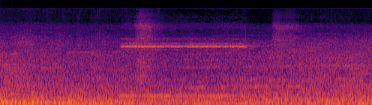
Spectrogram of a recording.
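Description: Train running on the tracks below with a steady low rumble. About one and a half seconds in, a thin high wheel squeal rises over it, holds steady for under two seconds, and stops.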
